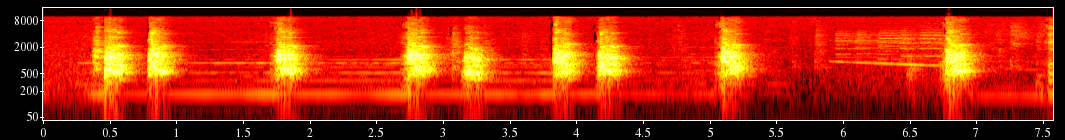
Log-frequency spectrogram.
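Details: Indoor Shih Tzu barking at lions on a TV wildlife program: about eight sharp barks, often in quick pairs, every one to two seconds, over a steady low television hum and a brief tone.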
